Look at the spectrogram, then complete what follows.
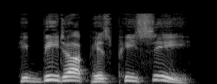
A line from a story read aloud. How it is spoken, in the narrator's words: the nurse exclaimed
